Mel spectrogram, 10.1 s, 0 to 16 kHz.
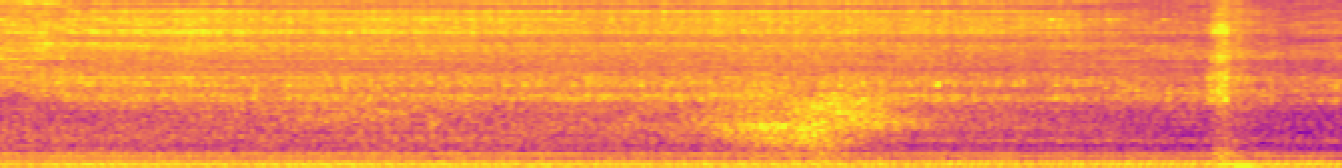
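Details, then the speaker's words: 1976 Honda CB550 chopper, warm, running for the first time after sitting 48 years: steady low idle with a slightly uneven, loping beat, running well overall, but the idle mixture and speed need adjusting. "It's running good. really good for something that sat for it seems like a 100red years, right?"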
